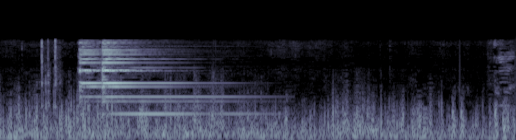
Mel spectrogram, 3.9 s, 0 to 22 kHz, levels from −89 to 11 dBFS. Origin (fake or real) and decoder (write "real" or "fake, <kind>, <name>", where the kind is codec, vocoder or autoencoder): real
